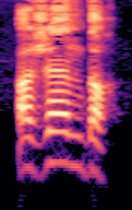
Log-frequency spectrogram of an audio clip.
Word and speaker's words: agenda: Les lettres EN, lorsqu'elles sont à l'intérieur d'un mot, se prononcent généralement AN, en. Cependant, dans certains mots empruntés au latin et au grec, on les prononce plutôt un. Exemple classique. Agenda, avec IN.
